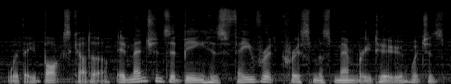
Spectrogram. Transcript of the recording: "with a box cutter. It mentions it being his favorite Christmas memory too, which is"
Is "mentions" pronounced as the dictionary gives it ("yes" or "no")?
yes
